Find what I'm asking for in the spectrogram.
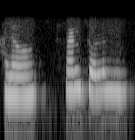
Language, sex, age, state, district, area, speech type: Tamil, female, 30-45, Tamil Nadu, Nilgiris, urban, conversation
